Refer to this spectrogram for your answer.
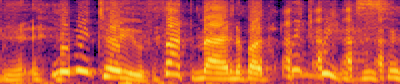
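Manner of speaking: put-on high, swooping, posh British cartoon baby voice. Speaker riffing on how a name sounds to him: Stewie from Family Guy voice. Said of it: "I think of Stewie on Family Guy".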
